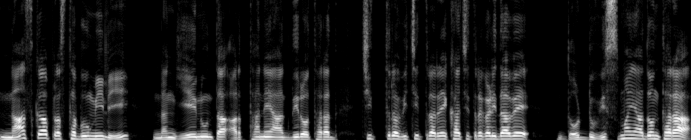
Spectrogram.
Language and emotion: Kannada, surprised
